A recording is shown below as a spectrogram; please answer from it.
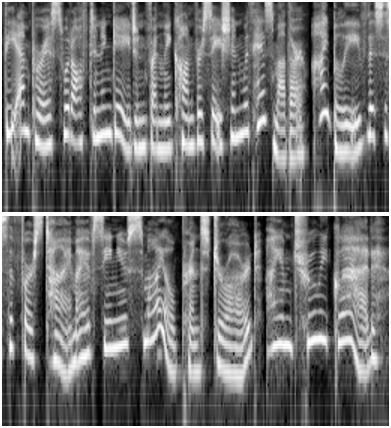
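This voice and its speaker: A woman's voice: a little high, sing-song, measured pace, hardly any pauses, no room sound, exaggerated voice. Gracious young fantasy princess type for a game, really formal and earnest, takes her time, dry close recording. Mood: sincere, solemn. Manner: formal, courtly, polite, archaic phrasing. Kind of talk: video game voice acting.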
